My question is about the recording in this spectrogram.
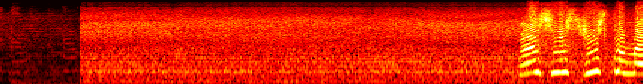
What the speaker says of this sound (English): So waterfalls is really so relaxing, isn't it?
